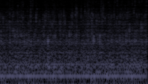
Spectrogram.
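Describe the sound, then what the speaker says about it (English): Cold water running steadily from a tap into a kitchen sink around a pot of cooked onions, a faint continuous trickle and splash with a low hum underneath. "So we're going to put the pot in the sink along with some cold water to make it cool down a little faster."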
